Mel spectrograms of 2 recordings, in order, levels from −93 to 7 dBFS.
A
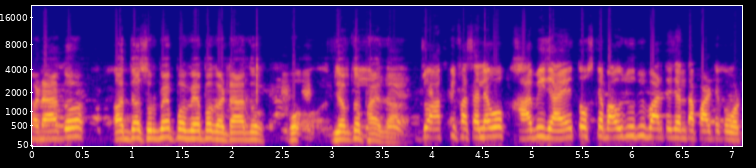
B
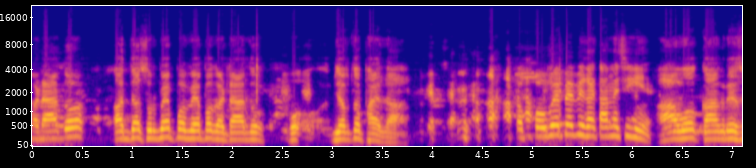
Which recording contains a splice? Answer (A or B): A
